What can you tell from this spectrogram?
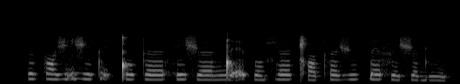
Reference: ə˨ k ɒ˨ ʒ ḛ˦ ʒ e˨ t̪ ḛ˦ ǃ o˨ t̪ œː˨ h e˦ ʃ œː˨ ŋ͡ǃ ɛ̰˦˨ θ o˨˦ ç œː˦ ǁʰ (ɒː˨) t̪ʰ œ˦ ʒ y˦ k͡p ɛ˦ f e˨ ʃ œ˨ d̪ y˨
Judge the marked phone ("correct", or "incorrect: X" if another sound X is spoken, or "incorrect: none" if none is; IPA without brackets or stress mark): incorrect: ɒ˨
